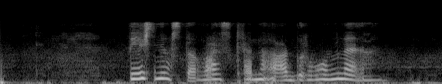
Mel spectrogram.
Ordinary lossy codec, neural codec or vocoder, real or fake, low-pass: none; codec, 16 kHz in and 24 kHz out, 0.6 kbps, FireRedTTS-2 codec; fake; 7.2 kHz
